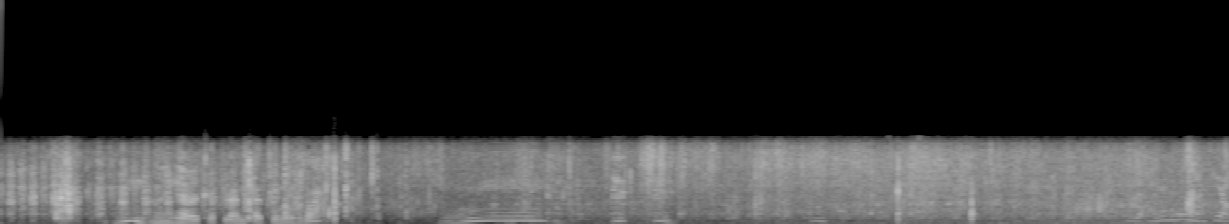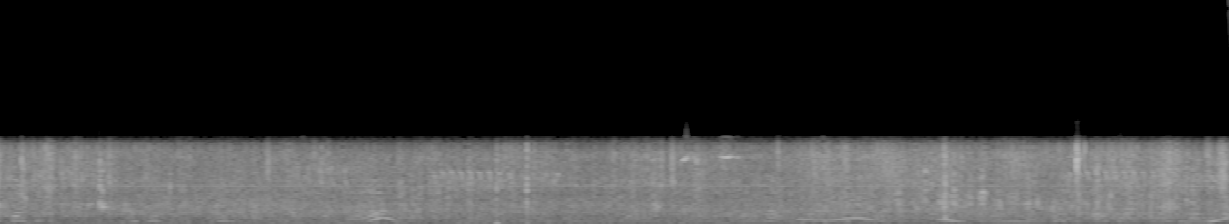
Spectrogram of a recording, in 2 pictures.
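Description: A dog whines in high, rising and falling cries.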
